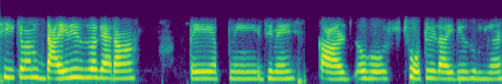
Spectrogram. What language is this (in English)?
Punjabi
